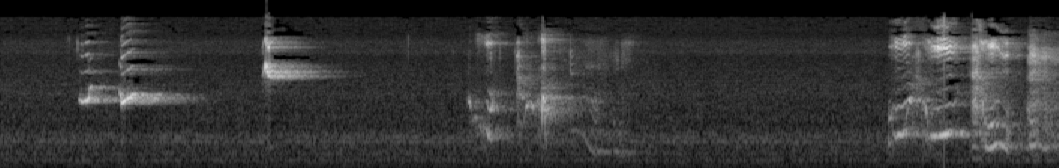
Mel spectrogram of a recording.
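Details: Indoor pet parrot making chirping noises: clear whistled chirps and squeaks in several bursts, some rising and some falling, ending in a denser harsh chattering run, against a low background hum.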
